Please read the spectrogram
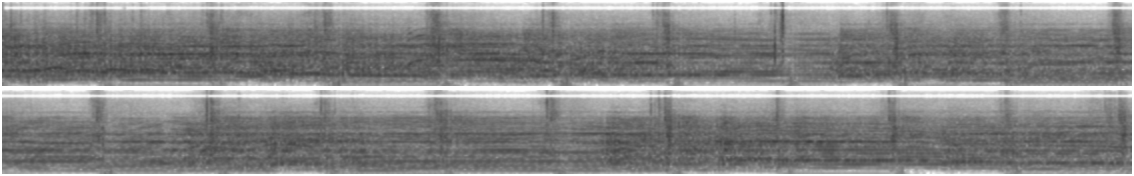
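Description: Live rock band playing a slow, heavy instrumental intro: a steady drum beat under an electric guitar riff that slides down in pitch, with no vocals yet.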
